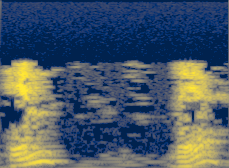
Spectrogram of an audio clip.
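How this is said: It is said as a question. "or whether you state them as a question"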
